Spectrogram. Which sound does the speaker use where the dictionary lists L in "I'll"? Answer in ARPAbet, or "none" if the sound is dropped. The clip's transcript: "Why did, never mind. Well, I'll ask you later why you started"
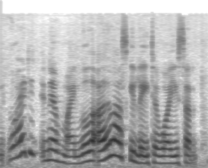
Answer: L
